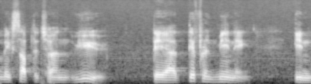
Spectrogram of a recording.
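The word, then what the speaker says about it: 玉: have jade, we have yu, yok. So yu is Y-U, pronounced Y-U, yu.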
